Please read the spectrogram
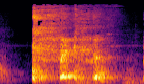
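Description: A loud burst of coughing: a string of harsh, raspy coughs in quick succession, with a short silence before it starts and no talking.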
